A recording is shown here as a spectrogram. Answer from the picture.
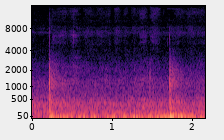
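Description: Chalk writing on a blackboard: faint scratching strokes with two sharper taps, one just after the start and one near the end.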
